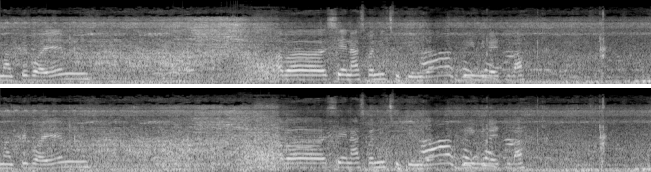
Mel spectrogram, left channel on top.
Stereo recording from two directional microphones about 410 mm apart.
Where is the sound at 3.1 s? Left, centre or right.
Centre.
